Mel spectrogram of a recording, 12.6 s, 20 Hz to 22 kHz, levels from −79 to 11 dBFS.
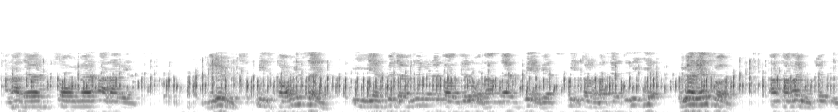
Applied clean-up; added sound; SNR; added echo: classical method WPE with log-MMSE.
